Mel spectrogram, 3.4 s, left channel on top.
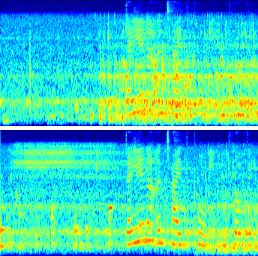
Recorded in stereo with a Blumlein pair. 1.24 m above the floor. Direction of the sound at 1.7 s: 5° right.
